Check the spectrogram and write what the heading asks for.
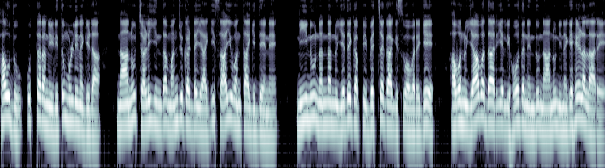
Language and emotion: Kannada, neutral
